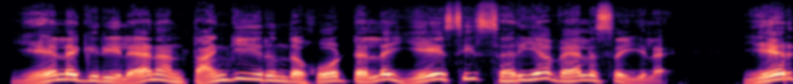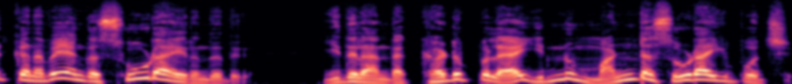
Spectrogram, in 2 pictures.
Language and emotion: Tamil, angry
